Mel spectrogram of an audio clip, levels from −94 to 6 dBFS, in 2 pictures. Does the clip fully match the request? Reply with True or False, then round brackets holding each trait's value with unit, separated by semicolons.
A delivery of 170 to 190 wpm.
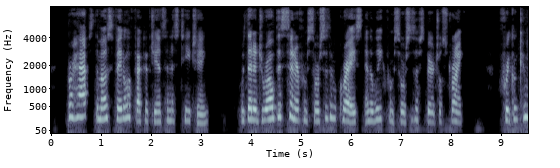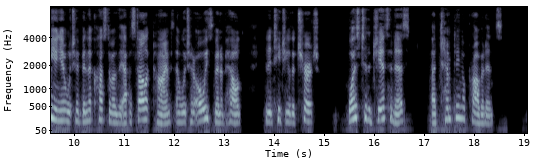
True (185 wpm)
